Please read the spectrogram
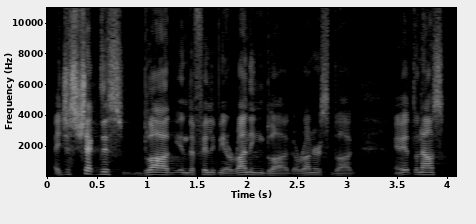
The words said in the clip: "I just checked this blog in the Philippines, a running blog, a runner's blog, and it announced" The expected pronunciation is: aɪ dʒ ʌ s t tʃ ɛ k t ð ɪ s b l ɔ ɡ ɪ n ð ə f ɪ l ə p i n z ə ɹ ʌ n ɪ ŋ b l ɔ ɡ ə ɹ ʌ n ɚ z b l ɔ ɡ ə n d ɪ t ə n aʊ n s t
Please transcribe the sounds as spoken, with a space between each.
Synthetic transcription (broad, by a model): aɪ dʒ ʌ s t tʃ ɛ k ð ɪ s b l ɔ ɡ ɪ n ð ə f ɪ l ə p i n ə ɹ ʌ n ɪ ŋ b l ɔ ɡ ə ɹ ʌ n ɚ s b l ɔ ɡ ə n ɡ ɪ t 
